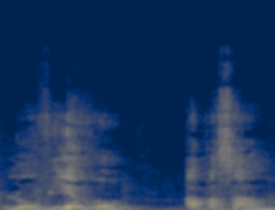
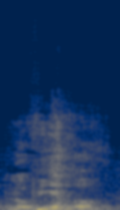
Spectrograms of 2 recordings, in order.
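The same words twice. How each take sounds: First: Said in the usual way. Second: "Lo viejo" said louder and higher; preacher's ringing emphasis on "Lo viejo"; emphatic repeat. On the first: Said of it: "first reading of the verse". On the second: Shown as a demonstration. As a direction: punch "viejo" hard. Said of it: "repeats the quoted verse".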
